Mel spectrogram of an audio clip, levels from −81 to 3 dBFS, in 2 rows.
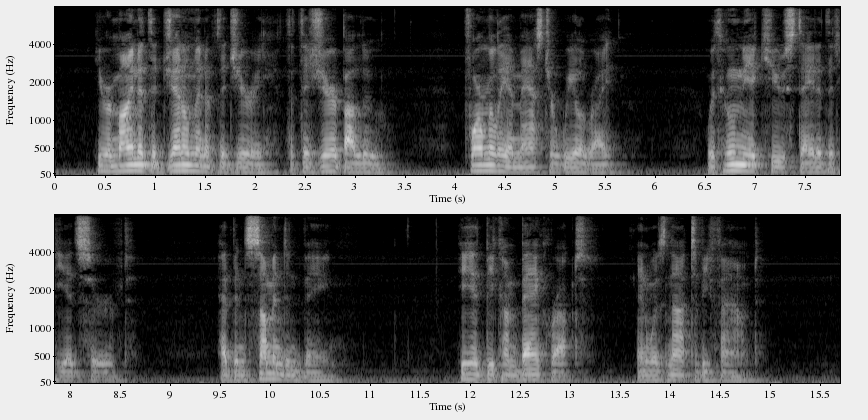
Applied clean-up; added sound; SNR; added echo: none; none; none; none.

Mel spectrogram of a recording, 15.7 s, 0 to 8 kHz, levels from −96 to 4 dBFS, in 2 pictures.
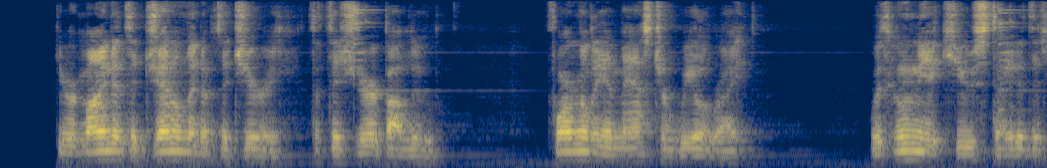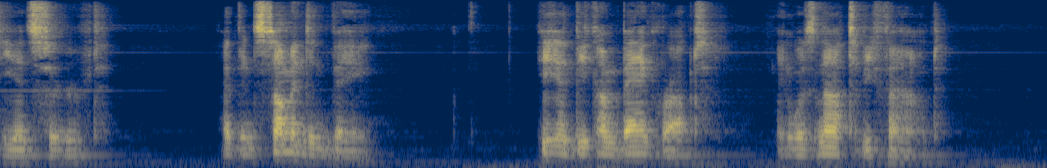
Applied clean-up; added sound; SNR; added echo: neural mask model DeepFilterNet 3.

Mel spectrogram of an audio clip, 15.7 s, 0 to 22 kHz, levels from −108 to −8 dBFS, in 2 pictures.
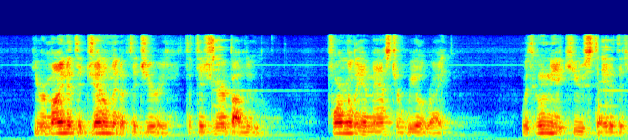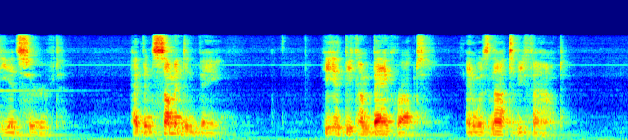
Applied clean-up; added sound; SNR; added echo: neural separator model SepFormer DNS4.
